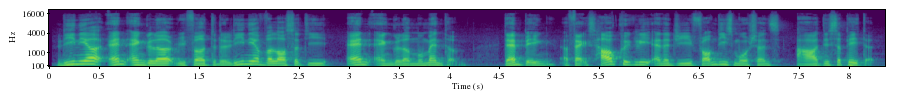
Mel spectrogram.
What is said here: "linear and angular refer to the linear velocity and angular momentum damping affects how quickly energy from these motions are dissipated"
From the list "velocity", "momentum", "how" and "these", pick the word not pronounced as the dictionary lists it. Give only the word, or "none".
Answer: these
